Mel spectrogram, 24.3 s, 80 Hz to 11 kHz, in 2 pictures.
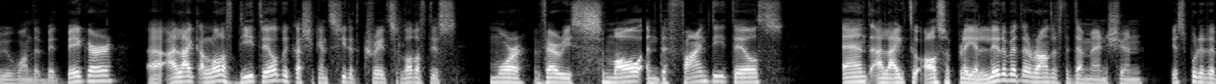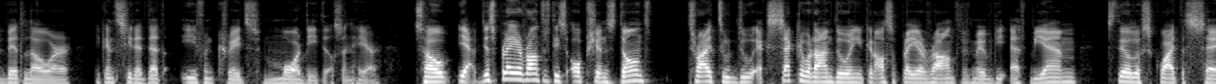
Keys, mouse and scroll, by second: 3.0-8.7 scroll up 1, 8.7-10.9 scroll up 1, 10.9-13.5 drag, 13.5-14.7 scroll down 1, 14.7-15.9 scroll down 1, 15.9-19.4 scroll down 1, 19.4-22.1 scroll down 1, 22.1-24.3 drag.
